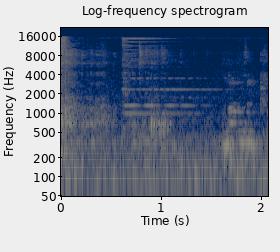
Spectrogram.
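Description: Very quiet room: a few faint steady tones in the middle and a brief faint voice near the end, with no ball bounces heard.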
